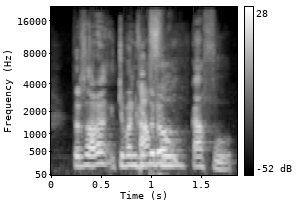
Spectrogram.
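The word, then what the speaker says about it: Carrefour: Kafu bacanya KF Kafu. Kfu.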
